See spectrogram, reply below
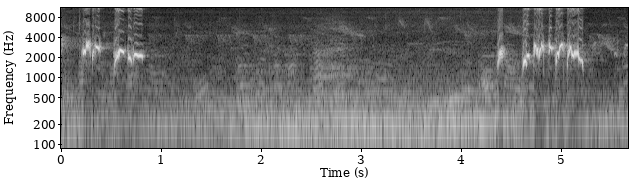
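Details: Red-whiskered bulbul singing to help young birds learn song: two short bursts of bright warbled notes near the start, a longer run of quick chirpy phrases near the end, with a low steady hum beneath.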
